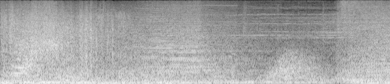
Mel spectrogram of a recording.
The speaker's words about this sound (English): Mitchell launches a second missile, and it hits the stealth.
